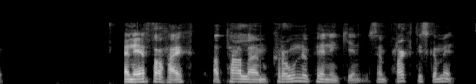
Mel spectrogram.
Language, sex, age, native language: Icelandic, male, 30-39, Icelandic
